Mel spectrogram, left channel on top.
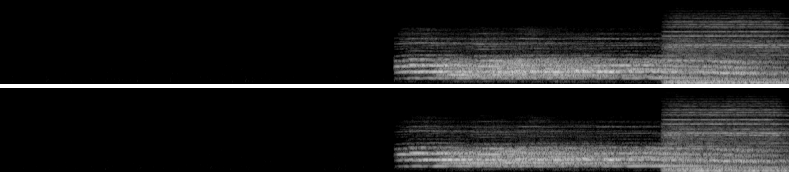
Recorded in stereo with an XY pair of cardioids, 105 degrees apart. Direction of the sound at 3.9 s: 65° left.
